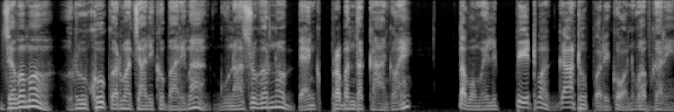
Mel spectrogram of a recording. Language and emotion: Nepali, fearful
